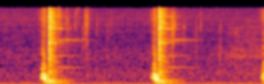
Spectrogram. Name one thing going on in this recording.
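A pickaxe strikes rock.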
